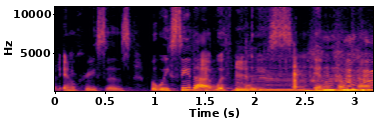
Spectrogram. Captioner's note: panellists laughing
